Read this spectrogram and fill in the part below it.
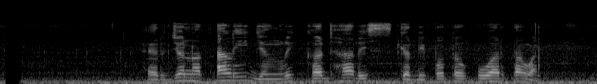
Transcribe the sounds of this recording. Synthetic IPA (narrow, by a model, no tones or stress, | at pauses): hɛrd͡ʒɔnɔt̪alid͡ʒɨŋrikardhaɾɪskɨrdipɔt̪ɔkuwart̪awan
